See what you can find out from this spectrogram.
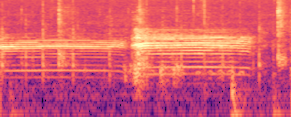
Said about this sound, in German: Endlich! Wir haben zwei Schafe. Wir haben zwei von drei.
